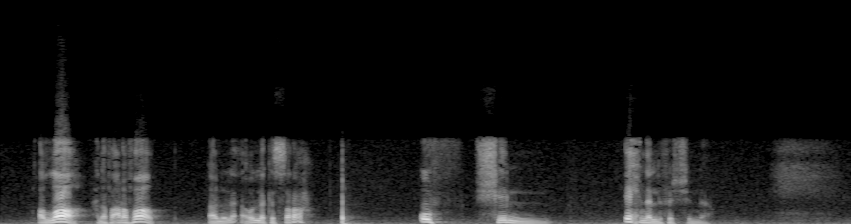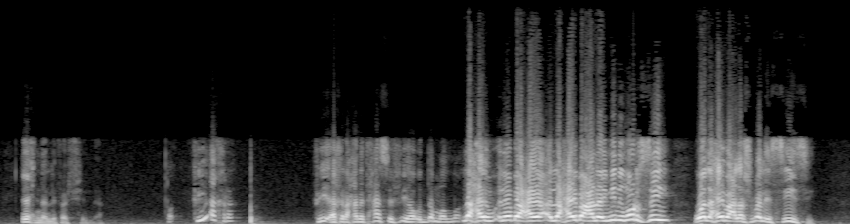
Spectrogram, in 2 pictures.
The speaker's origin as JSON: {"language": "Arabic", "country": "Egypt", "said": "بيفكرنا ايام الزلزال اللي حصل عندنا في مصر"}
